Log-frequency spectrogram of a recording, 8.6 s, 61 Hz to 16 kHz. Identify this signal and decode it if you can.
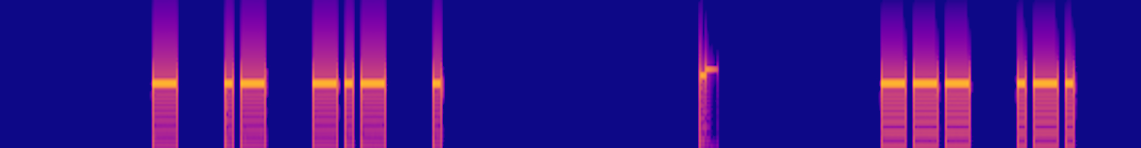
Morse code, heard as a keyed tone, about 20 wpm, spaced as for 15 wpm, 700 Hz. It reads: TAKE OR
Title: 199 Lesson 32f - Letter k - Words 20wpm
